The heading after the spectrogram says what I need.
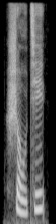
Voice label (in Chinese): "手机", Chinese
